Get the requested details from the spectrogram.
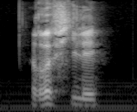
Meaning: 1. to give or pass something to someone 2. to palm off
- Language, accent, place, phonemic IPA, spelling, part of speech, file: French, France, Lyon, /ʁə.fi.le/, refiler, verb, LL-Q150 (fra)-refiler.wav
